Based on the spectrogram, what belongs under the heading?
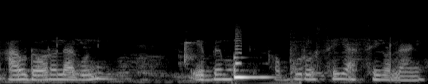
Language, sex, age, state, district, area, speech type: Odia, female, 18-30, Odisha, Ganjam, urban, spontaneous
